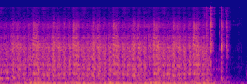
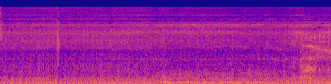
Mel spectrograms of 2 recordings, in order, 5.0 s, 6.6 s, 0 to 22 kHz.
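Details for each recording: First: 1972 Barth motorhome after sitting 15 years: steady cranking about three beats a second for four seconds, never catching; crank no start from no spark, later fixed by swapping in another cap and coil. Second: 1972 Barth motorhome, unstarted for 15 years, after a new fuel filter and clamps: the engine holds a steady idle on its own with a rough but even beat and no misses; normal idle.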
